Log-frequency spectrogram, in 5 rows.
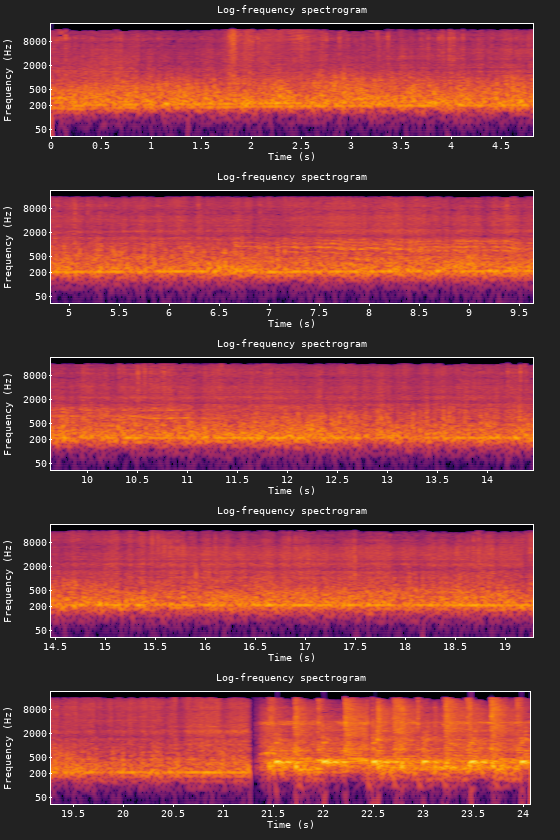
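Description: Motor scooter running steadily under way, with wind and road noise. About 21 seconds in it cuts to loud, rapid drumming on a bedug, a large mosque drum, beaten with wooden sticks that clack sharply.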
